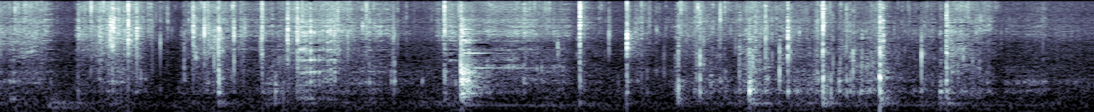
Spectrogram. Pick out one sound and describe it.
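A spatula scrapes and squelches through thick batter in a glass bowl.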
